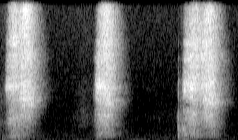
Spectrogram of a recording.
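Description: Sharp, hissing exhalations forced out with each karate technique as two boys perform a kata in unison: three short bursts about a second apart.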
